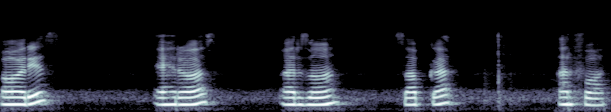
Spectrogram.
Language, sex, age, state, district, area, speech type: Kashmiri, female, 18-30, Jammu and Kashmir, Ganderbal, rural, spontaneous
